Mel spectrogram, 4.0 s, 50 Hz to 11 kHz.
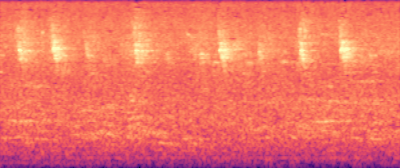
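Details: Olive-backed sunbird at home, 25 March 2021, late afternoon: a series of sharp, high chip notes, some in quick pairs, repeated roughly every half second to second over constant low hiss.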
